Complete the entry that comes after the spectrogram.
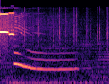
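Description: A dog in Dragon Age: Origins lets out a long, drawn-out whimpering howl that slides downward in pitch and then trails off. It sounds close, and there is no talking over it.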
